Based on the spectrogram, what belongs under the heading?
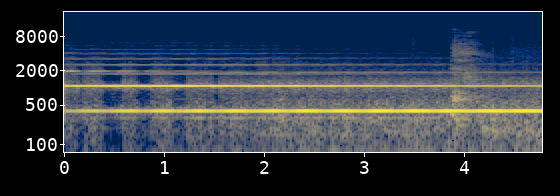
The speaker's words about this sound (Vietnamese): Chuông là không có thỉnh ngang về, thỉnh như vậy là mình lật cái chuông, mình hất cái chuông lật á, thỉnh xéo vậy nè, để mình đưa cái tiếng chuông nó đi lên, phát cái tiếng chuông nó lên.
